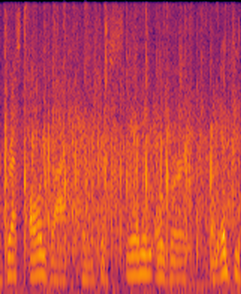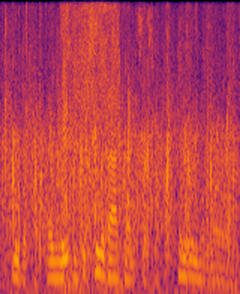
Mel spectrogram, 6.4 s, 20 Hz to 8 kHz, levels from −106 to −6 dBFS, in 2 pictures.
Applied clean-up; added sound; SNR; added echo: none; Tearing + Applause; -2 dB; none.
